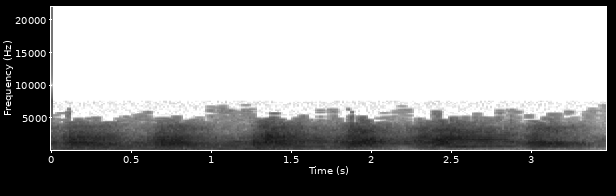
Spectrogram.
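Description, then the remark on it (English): An angry crowd of rooters shouting together in front of the Yale dressing room, voices swelling and falling in repeated waves of loud, overlapping yelling, sustained throughout. “An angry crowd of rooters is gathered in front of the Yale dressing room, and as Frank steps through the door, he's greeted by the distraught Rutgers captain.”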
